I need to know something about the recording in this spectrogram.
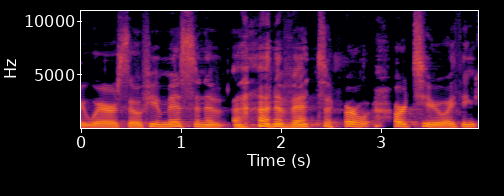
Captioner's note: chuckles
